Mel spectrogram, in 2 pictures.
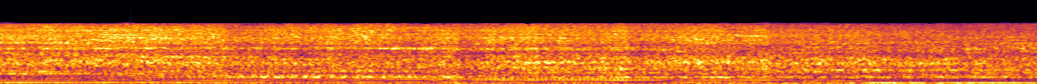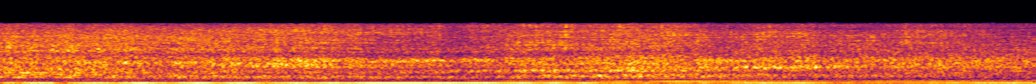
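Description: A motor vehicle's engine running close by, a steady low drone that drops in pitch about four seconds in.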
